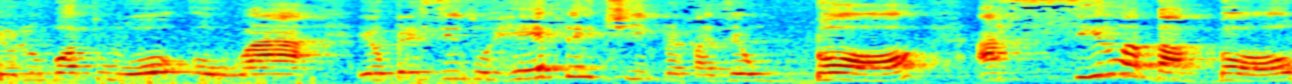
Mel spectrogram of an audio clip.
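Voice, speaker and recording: A woman's voice: sits high, reverberant, slight background noise, rough recording. A woman who trains literacy teachers, speaking earnestly in an online teaching video and stretching out syllables when she demonstrates them.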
